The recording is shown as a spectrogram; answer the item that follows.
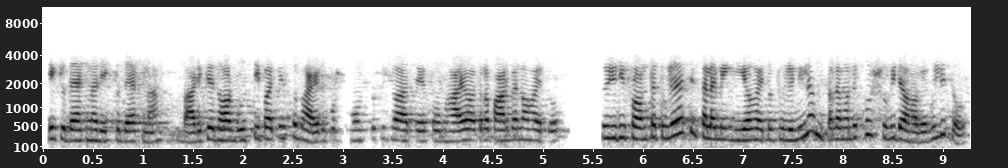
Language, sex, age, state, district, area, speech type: Bengali, female, 30-45, West Bengal, Purba Bardhaman, urban, conversation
